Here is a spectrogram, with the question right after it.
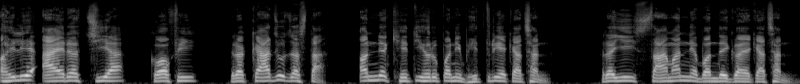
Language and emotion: Nepali, neutral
